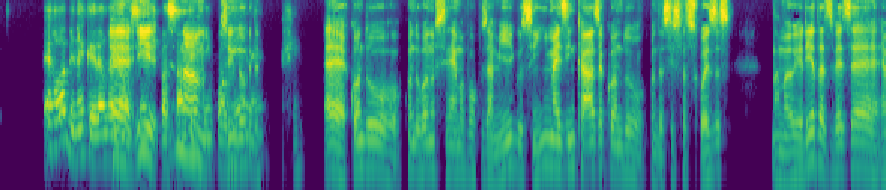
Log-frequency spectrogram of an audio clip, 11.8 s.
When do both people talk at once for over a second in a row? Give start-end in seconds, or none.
1.4-3.5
